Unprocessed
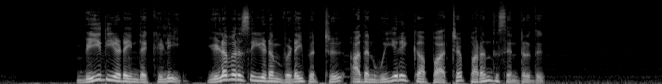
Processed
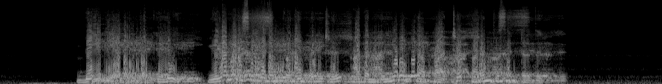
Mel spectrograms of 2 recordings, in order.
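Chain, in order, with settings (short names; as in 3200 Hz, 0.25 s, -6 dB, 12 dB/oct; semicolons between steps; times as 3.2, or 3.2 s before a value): non-linear reverb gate 0.26 s rising, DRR 2.5 dB; 0.91–1.56 ring modulator 41 Hz; wavefolder -19.5 dBFS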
